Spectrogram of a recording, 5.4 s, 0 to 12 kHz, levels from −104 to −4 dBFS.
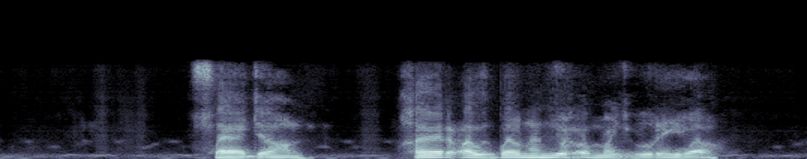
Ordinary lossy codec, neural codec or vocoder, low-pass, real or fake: AAC, 64 kbps; codec, 16 kHz, 1 kbps, FreqCodec, larger model; 7.2 kHz; fake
